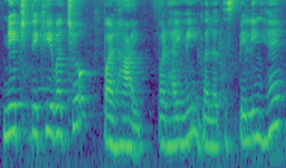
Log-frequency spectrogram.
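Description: A woman teaching a spelling lesson to children, repeating each word slowly and correcting mistakes one by one. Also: mid-range voice. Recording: echoey room with faint ambient noise.

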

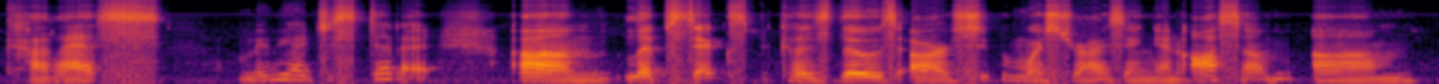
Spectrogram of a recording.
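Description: A chatty young woman from Canada answering beauty questions in a casual vlog. Her voice is fairly low-pitched yet bright and forward, and she rambles through fillers and restarts. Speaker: beauty vlogger.

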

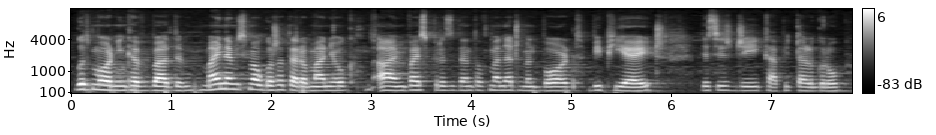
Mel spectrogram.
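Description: A woman's voice: lowish voice, little pitch movement, fairly quick. A woman in her forties introducing herself on a conference panel into a handheld mic, earnest and sometimes repeating words. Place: conference hall with audience. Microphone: handheld microphone.

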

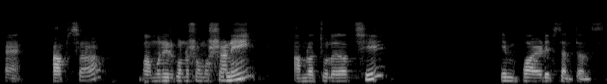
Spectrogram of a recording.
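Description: A man's voice: a little high, fairly even intonation, brisk, a bit bright. A man teaching English grammar to children in an online class, patiently repeating, spelling words out and checking on students by name. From Bangladesh. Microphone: cheap computer microphone. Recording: dull lo-fi online-class audio.

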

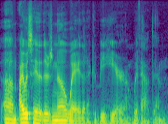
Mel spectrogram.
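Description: A man with a very low voice talks in a candid pre-show interview, chatty and self-deprecating, and he laughs easily. He sometimes sounds choked up. Faint noise sits behind him. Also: normal speed, vocal fry, darkish tone. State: choked up at times. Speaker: singer being interviewed. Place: club venue before a show.

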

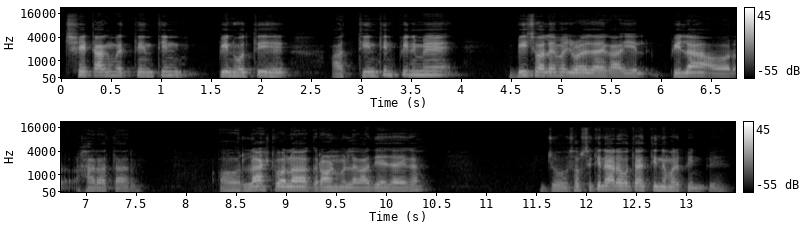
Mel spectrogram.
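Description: A man teaching electronics repair, explaining each wiring step slowly and with a lot of repetition at his workbench. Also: a little high, steady tone, a bit bright, smooth. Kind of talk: hands-on repair tutorial.

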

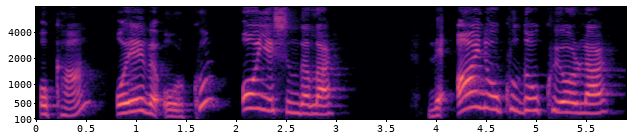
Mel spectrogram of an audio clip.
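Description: A woman teacher reading a story aloud to young children, clear, expressive and deliberate. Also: sits high. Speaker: primary school teacher.

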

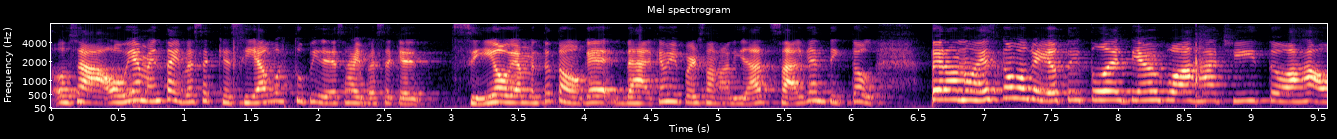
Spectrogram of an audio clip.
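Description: A woman's voice: sits high, pushed and bright, reverberant. A young woman with a Puerto Rican accent, talking frankly and ramblingly to camera in a casual vlog. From Puerto Rico. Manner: frank, rambling, emotional venting. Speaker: vlogger and content creator. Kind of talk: candid casual vlog talk.

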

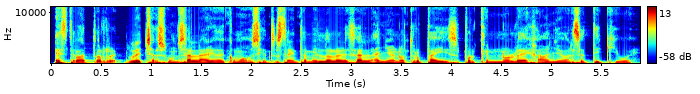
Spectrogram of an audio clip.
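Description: A man's voice: fairly high pitch, fairly even intonation, fast, vocal fry, dark tone. A young Mexican man with a Mexican Spanish accent, a podcast guest who tells a story in a casual, slangy way, laughing often and acting out the people in it.

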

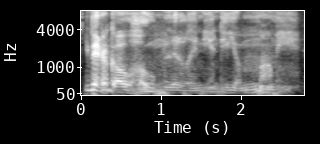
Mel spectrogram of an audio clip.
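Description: A man doing a slow, mocking giant elk. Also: very animated, creaky, heavy background noise. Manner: slow, low and drawn out, half whispered. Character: huge proud male elk, mocking and haughty.

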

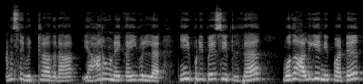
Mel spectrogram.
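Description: A man's voice: sits high, fast talker. A man voicing a patient old grandfather. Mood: soothing. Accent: southern Tamil. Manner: steady, coaxing and patient. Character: calm elderly grandfather, soothing his angry son.

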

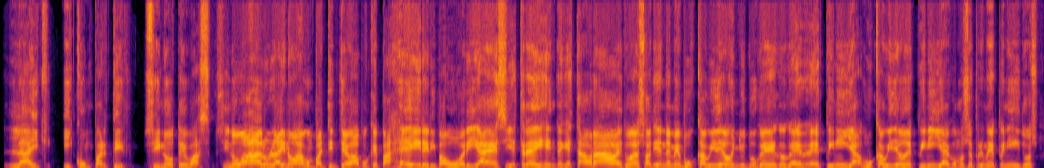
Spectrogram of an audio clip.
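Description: A man with a Cuban accent hosting a casual commentary livestream, animated and talkative, swinging between loud exclamations and low mutters. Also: fast talker, no echo, clean studio sound. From Cuba. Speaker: host.

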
